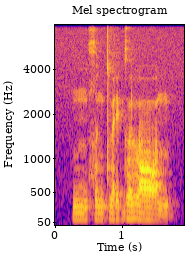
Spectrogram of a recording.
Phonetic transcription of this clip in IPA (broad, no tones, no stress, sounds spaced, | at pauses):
ŋ ĩ ɡ χʷ i n tʷ ɛ ɾ ɪ ɡ ʊ l ɔ n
